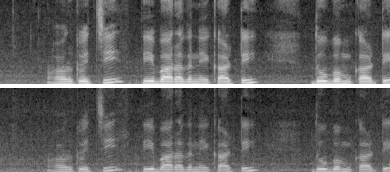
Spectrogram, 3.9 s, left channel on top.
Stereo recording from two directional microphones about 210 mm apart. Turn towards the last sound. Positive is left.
turn(degrees=40)  # may be behind; listen again after turning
